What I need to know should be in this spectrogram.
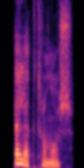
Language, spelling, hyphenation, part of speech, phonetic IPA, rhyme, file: Hungarian, elektromos, elekt‧ro‧mos, adjective / noun, [ˈɛlɛktromoʃ], -oʃ, Hu-elektromos.ogg
- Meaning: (adjective) electric, electrical; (noun) the electric power supplier or its employees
